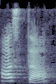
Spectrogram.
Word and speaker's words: hasta: afternoon next word manyana notice how it is written as hasta but H is almost silent niana which means see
